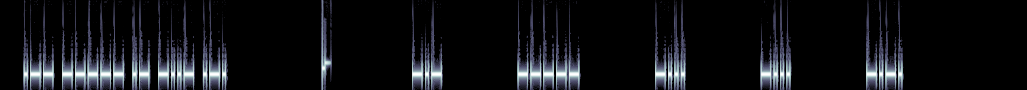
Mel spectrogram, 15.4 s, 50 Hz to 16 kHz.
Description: Morse code, heard as a keyed tone, about 25 wpm, spaced as for 11 wpm, 700 Hz. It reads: W0AXR K0BBC
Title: USA Call Signs - 5 Characters - 8x Character Spacing - 25wpm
